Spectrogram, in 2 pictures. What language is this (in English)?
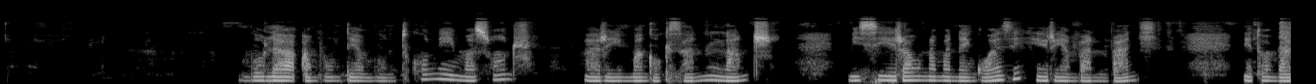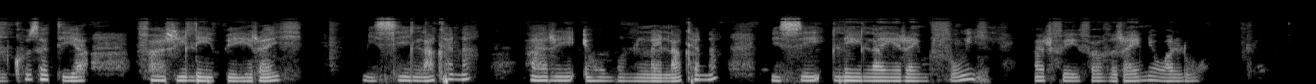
Malagasy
